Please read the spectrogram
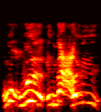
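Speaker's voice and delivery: high, garbled British comic impression; mock a British accent, words mashed together. Eager British comic asking host for US work, mock British accent. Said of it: "that was an amazing British accent".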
